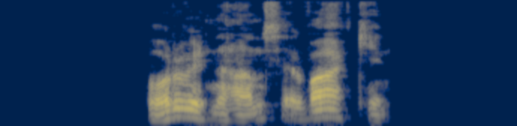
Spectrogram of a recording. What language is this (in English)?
Icelandic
